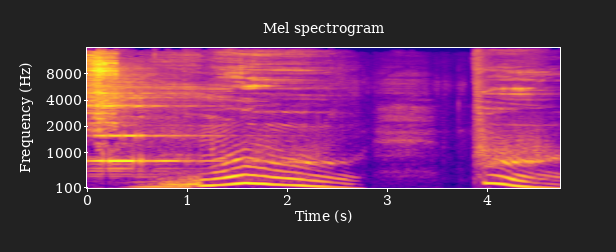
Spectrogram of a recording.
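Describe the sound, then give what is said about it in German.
A sweating cow suffering in the summer heat in Japan lets out a long, loud, low groan that rises and falls in pitch, then after a brief quiet pause starts a second heavy moan. “Das ist eine schwitzende Kuh und die schwitzt in Japan.”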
